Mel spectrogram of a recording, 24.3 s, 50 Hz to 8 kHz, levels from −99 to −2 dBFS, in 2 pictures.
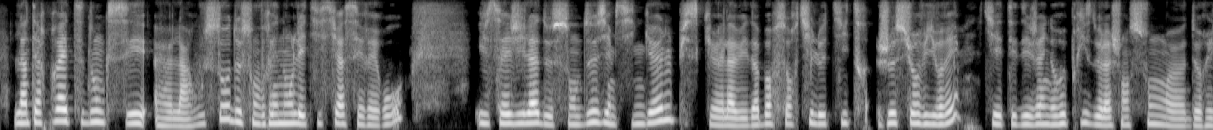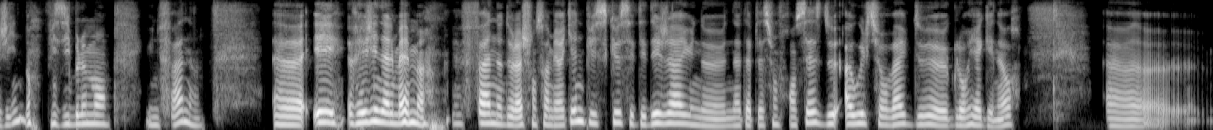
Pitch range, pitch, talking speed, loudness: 185-225 Hz, 205 Hz, 165 wpm, -18 LUFS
